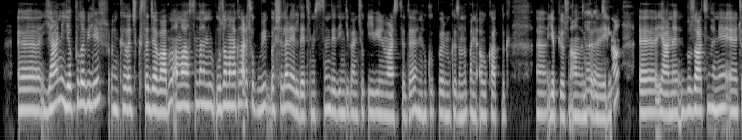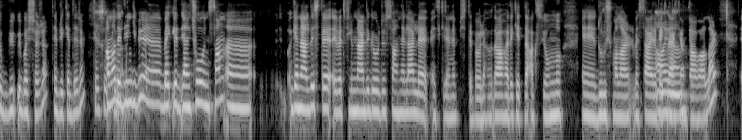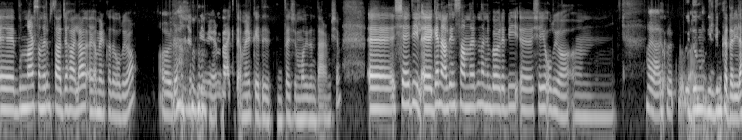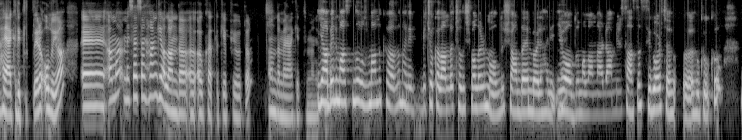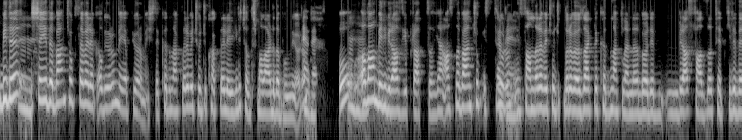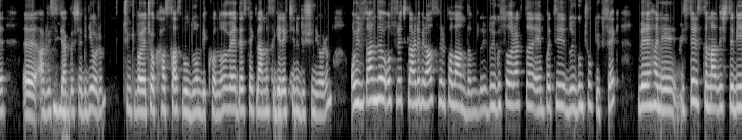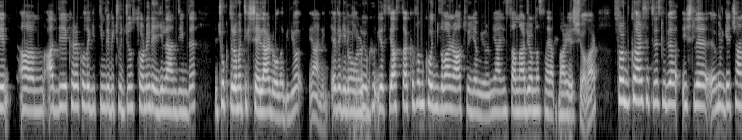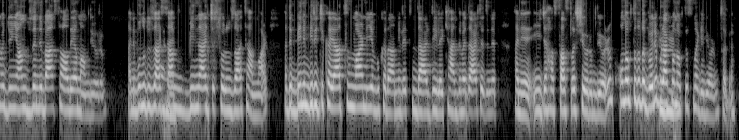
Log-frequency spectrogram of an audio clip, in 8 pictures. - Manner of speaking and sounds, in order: other background noise; distorted speech; static; chuckle
- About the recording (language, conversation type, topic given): Turkish, advice, Kariyerim kişisel değerlerimle gerçekten uyumlu mu ve bunu nasıl keşfedebilirim?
